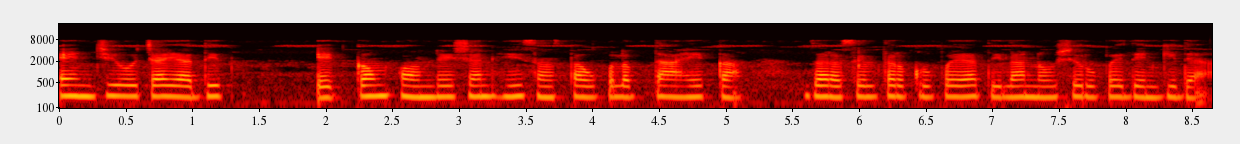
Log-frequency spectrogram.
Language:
Marathi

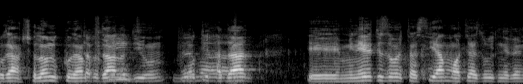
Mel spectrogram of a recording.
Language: Hebrew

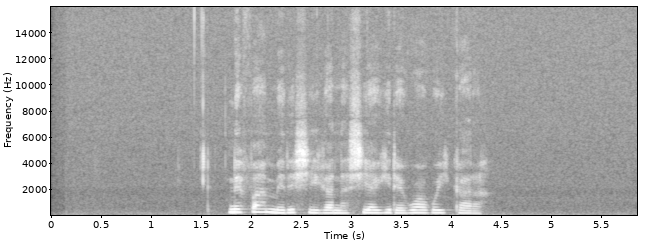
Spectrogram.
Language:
Kikuyu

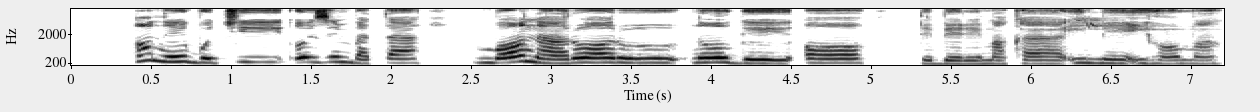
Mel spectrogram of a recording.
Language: Igbo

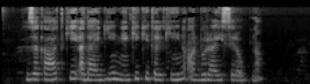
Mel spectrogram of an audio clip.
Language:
Urdu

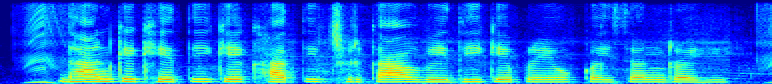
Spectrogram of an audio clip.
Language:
Bhojpuri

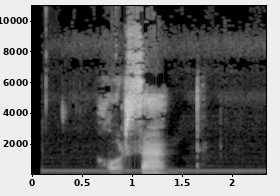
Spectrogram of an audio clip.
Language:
Persian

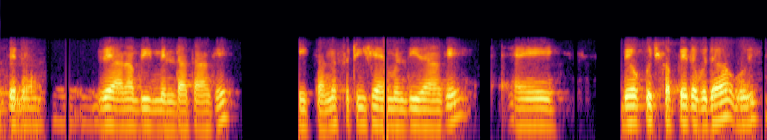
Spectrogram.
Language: Sindhi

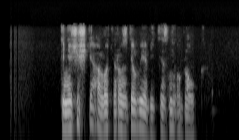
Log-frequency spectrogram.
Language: Czech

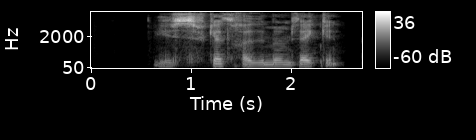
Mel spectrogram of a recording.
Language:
Kabyle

